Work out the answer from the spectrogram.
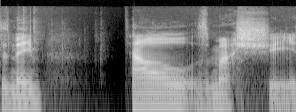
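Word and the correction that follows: Talmácsi: is it? I'm absolutely butchered it. There you go. Gabor Talmashi.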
